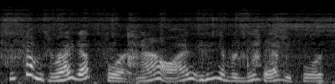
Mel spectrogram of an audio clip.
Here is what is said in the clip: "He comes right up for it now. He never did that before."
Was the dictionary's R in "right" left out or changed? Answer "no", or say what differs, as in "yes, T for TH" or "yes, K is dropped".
no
